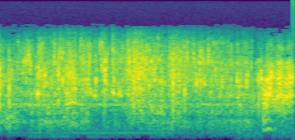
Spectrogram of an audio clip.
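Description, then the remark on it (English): Water splashes and sloshes in a steady, busy burst as a person splashes running water from a sink onto their face, with a brief louder splash near the end. “I'm going to splash some water on my face.”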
